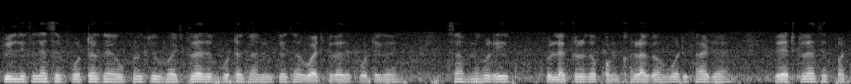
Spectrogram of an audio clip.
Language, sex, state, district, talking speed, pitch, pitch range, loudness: Hindi, male, Madhya Pradesh, Katni, 245 wpm, 120 Hz, 110-125 Hz, -17 LUFS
